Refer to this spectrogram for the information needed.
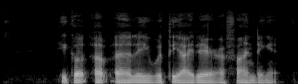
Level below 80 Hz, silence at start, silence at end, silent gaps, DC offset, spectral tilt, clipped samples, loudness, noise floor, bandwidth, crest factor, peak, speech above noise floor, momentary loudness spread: -54 dBFS; 0.6 s; 0.2 s; none; under 0.1%; -7 dB/octave; under 0.1%; -26 LUFS; -64 dBFS; 13 kHz; 18 dB; -8 dBFS; 38 dB; 5 LU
